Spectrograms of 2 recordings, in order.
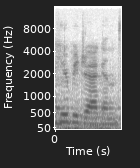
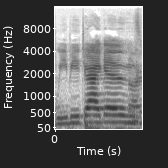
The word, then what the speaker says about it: Here Be Dragons: and Kate Wurzbacher from I always get it wrong. I always say it wrong. Here Be Dragons. Here Be Dragons. I always want to say like We Be Dragons. Or Be Dragons.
